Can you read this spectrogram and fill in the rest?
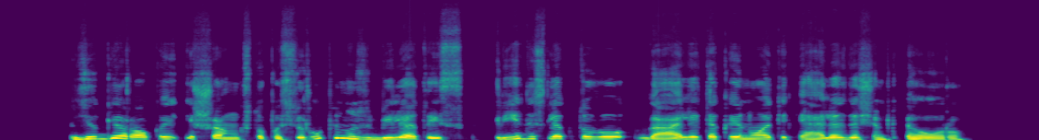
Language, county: Lithuanian, Vilnius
